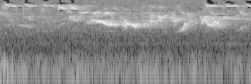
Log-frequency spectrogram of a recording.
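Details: Migratory rufous-tailed scrub robin delivering a sweet, slurred, descending warble followed by shorter twittering notes, with distant high-pitched calls of other birds and a steady low outdoor rumble.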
